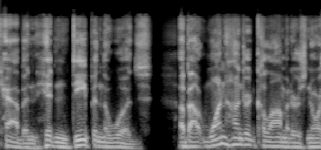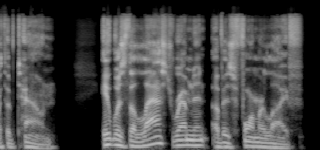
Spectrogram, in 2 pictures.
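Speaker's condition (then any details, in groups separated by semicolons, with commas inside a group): No condition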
